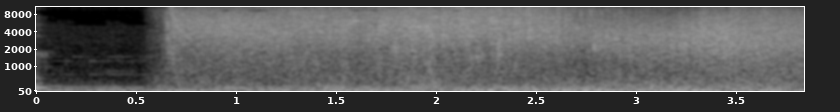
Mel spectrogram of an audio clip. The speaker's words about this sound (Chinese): 陈西风坐在船舷边，看着礁石爆炸。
